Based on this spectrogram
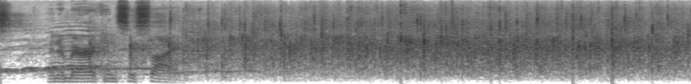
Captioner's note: audience applauding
